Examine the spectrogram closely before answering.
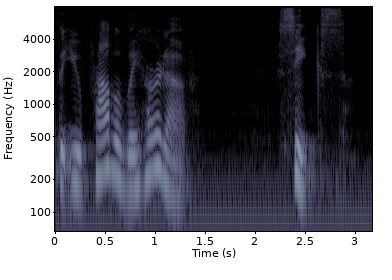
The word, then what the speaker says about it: Sikhs: you've probably heard of seeks yes yes the the spiritual tradition is called sikhism that is the correct way to say it and those who practice sikhism are called sikhs s-i-k-h-s in the book that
